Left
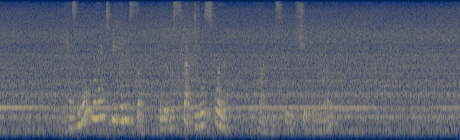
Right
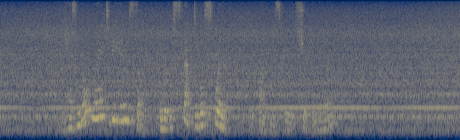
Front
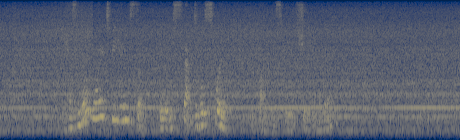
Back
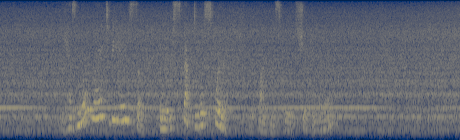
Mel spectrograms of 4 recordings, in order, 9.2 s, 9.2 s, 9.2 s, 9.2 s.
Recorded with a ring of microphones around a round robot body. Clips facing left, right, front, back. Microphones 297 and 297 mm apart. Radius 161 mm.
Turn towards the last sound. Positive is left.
turn(degrees=-155)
